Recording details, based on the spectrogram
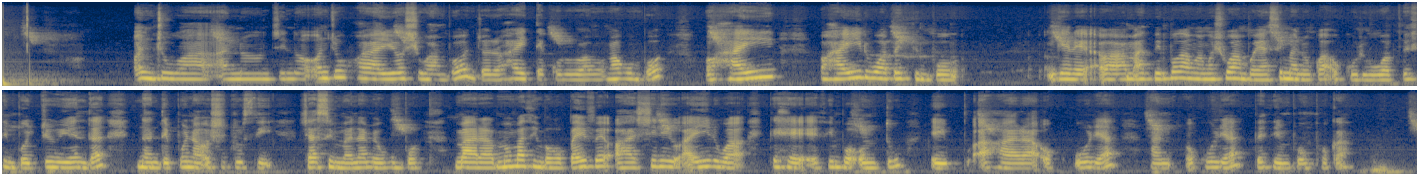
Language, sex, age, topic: Oshiwambo, female, 18-24, agriculture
